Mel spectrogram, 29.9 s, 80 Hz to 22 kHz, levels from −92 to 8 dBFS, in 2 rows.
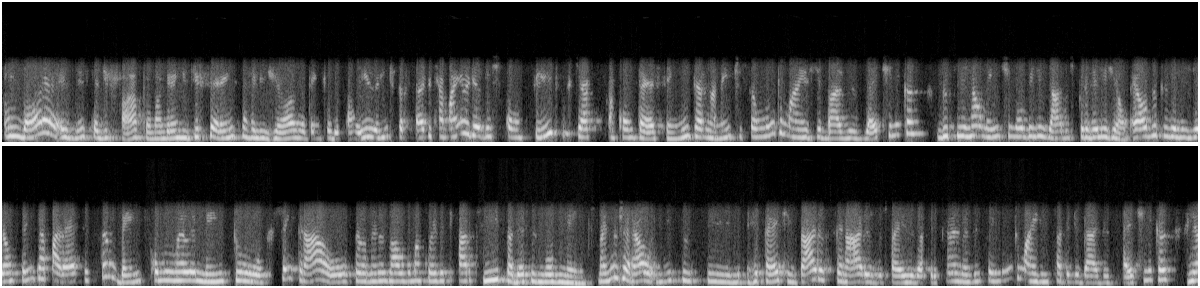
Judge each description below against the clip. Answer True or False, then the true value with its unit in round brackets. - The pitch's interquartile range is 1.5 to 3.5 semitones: True (3.0 semitones)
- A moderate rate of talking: True (150 wpm)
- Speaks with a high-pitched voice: True (225 Hz)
